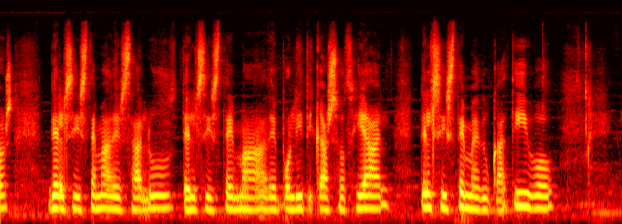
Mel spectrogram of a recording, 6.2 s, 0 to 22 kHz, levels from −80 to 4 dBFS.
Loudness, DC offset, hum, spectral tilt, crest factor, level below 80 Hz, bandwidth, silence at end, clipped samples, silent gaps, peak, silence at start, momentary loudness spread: -16 LUFS; under 0.1%; none; -3.5 dB/octave; 16 dB; -54 dBFS; 16 kHz; 0.05 s; under 0.1%; none; 0 dBFS; 0 s; 10 LU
